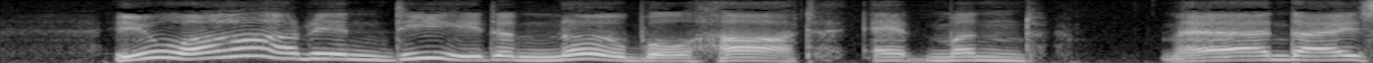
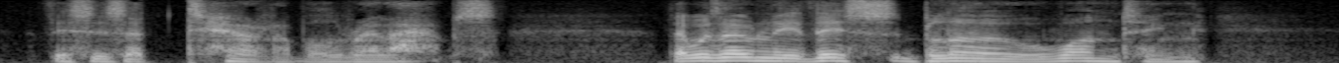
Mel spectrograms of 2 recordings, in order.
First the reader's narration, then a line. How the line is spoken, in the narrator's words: murmured Edmund to himself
